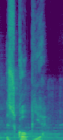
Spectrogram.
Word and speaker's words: Skopje: Pero la forma de decirse es la misma y es Skopje dicho por ellos mismos.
